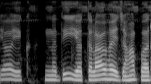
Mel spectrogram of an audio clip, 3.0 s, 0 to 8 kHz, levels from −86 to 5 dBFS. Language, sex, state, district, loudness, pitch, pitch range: Hindi, male, Chhattisgarh, Balrampur, -21 LUFS, 155 Hz, 150-170 Hz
